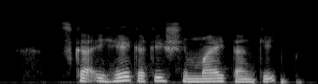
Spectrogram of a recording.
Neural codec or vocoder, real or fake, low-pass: codec, 16 kHz, 4.8 kbps, FACodec; fake; 7.2 kHz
